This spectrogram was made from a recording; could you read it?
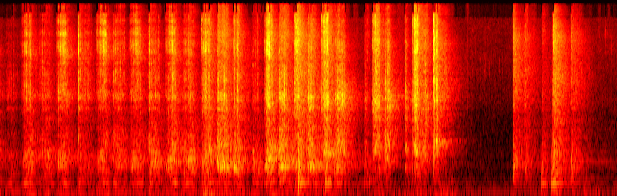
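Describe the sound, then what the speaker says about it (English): A hacksaw cuts through a turkey wing bone behind the ball joint of the humerus in rapid rasping back-and-forth strokes, close and fairly loud. It pauses briefly, then resumes for a few final strokes. "we cut it off right behind the ball joint of the humerus bone. We use our hacksaw for that"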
